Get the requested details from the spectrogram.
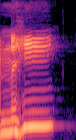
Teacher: जब नहीं बोले तो नहीं नाक और मुंह से दोनों से थोड़ा हवा निकल रहा है और उच्चारण का सहायता हो रहा है, नहीं। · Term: अनुनासिक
